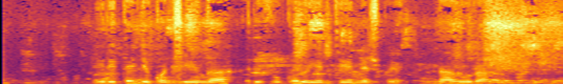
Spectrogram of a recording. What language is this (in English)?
Kinyarwanda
